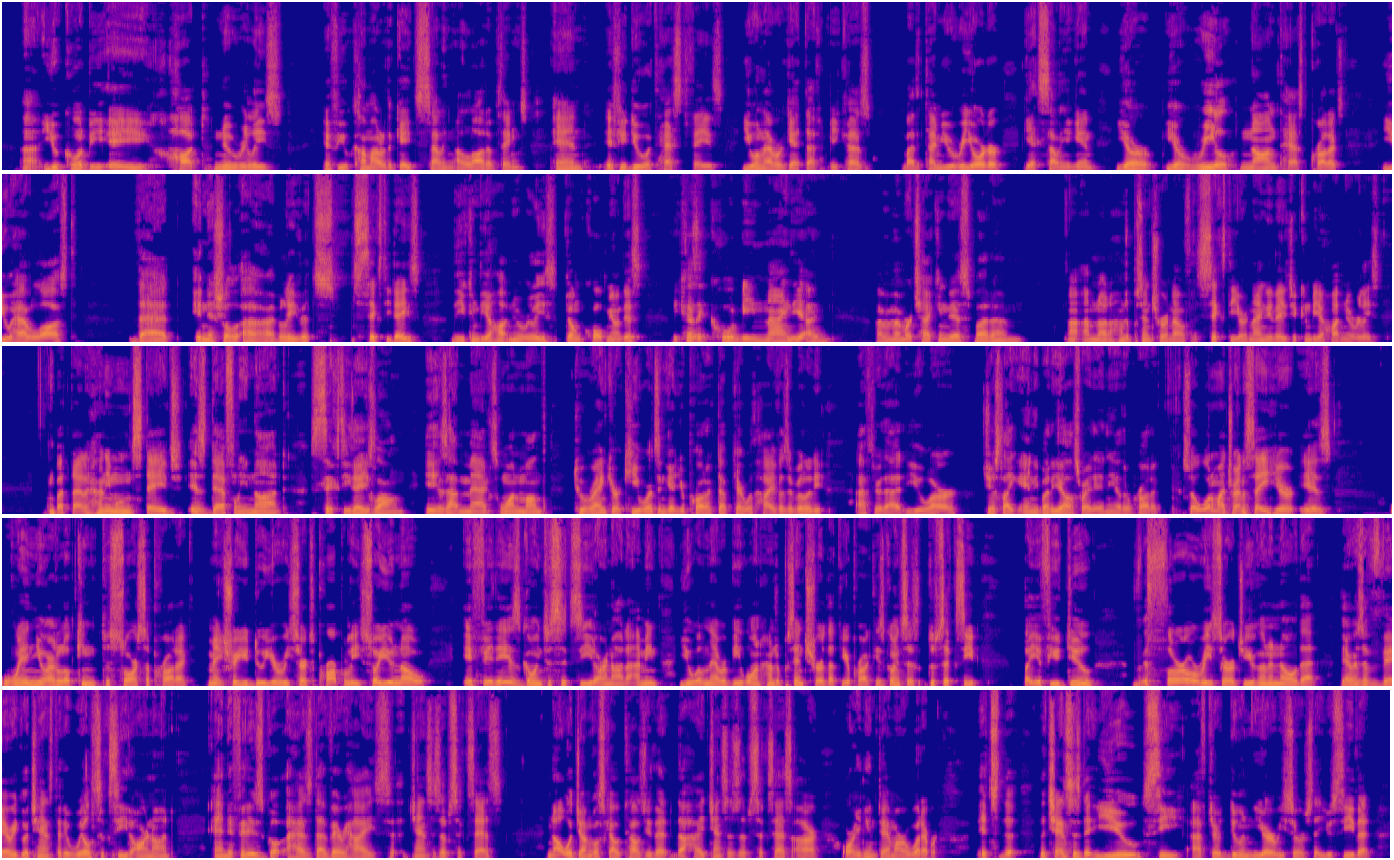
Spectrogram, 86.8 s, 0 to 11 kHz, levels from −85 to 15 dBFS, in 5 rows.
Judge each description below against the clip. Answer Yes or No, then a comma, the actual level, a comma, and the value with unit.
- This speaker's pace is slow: No, average, 180 wpm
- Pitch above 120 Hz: No, low, 110 Hz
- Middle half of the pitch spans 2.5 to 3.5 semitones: Yes, average, 3.2 semitones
